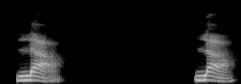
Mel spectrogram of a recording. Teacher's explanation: Now here is lam with the fatha. We will prolong it for 1 count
